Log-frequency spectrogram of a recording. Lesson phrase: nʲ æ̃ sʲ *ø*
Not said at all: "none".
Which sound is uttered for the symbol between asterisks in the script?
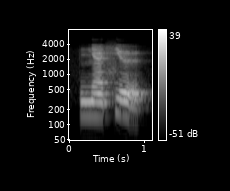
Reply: ø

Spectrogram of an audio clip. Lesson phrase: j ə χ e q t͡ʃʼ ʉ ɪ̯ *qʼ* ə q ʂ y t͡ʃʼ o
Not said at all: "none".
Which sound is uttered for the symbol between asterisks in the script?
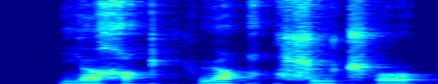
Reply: q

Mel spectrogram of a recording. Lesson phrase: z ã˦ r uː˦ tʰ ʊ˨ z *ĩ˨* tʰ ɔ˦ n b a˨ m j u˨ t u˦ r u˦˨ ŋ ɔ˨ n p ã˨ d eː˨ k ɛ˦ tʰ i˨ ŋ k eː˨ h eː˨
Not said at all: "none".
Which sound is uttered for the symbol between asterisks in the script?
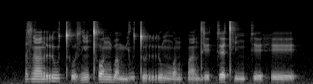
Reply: ĩ˦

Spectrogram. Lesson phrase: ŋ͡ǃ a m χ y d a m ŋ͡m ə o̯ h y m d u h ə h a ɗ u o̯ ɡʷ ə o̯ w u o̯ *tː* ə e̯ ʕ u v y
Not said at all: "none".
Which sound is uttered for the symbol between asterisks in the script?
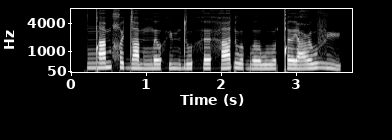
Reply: ǃ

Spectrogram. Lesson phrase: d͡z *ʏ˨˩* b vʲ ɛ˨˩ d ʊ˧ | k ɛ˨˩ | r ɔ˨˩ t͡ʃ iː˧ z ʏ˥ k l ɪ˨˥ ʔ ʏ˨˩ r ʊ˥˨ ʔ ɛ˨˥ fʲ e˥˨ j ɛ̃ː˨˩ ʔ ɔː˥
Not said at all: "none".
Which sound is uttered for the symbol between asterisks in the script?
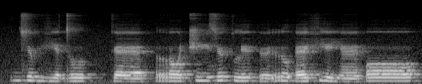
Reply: ʏ˥˨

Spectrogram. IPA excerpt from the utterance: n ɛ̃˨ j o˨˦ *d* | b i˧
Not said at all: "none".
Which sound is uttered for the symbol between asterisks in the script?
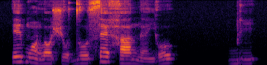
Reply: none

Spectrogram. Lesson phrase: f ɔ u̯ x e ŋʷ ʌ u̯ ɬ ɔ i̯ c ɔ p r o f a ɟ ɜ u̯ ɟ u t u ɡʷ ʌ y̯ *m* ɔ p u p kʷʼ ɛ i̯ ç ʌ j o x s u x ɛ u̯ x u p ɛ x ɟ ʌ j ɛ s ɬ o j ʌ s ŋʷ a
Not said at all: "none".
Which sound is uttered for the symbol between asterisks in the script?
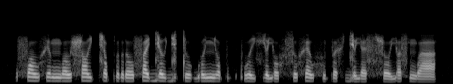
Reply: ɲ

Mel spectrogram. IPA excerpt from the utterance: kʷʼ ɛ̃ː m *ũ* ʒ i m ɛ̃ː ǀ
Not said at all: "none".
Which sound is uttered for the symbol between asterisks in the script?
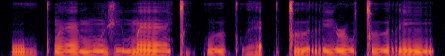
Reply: ũ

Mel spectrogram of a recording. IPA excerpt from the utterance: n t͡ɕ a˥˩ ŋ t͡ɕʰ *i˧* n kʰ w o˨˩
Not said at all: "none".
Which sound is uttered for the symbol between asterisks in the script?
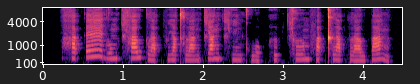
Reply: i˧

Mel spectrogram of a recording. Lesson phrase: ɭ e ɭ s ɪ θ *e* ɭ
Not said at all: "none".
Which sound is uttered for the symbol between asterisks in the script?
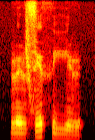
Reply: i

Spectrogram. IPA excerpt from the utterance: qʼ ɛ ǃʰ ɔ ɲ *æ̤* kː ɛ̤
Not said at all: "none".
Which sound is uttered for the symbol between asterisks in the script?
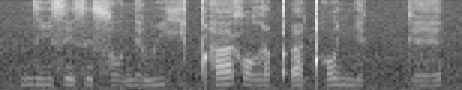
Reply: ɛ̤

